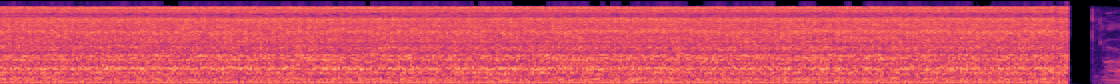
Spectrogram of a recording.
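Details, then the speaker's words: Used air compressor, just bought and cleaned, with a new filter fitted and an oil change still pending, on a test run: a loud, steady motor drone with a firm low hum holding even until it cuts off. Normal running. "All right, as you can see, it's up and running. I got it going."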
